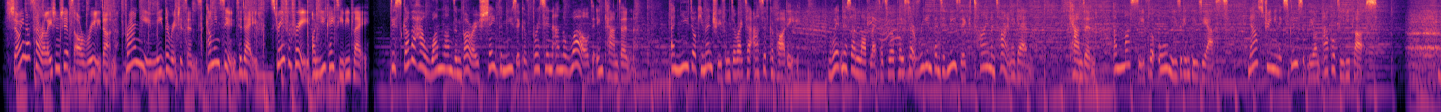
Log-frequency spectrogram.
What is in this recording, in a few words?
promo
